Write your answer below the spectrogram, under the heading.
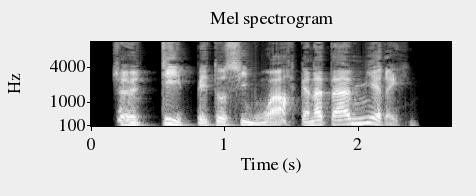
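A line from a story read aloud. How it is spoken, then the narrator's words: Grumble. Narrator (French): grommela Noal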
